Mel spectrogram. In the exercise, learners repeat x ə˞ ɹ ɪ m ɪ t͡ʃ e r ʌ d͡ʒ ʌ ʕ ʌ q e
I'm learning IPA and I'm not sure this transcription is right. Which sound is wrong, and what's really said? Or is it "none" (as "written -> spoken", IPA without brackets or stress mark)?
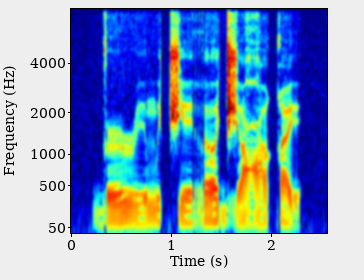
x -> ɡ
